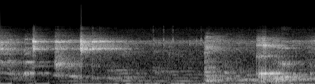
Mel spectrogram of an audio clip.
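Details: Several brief voiced belches, a couple drawn out, from friends in a burping competition; ordinary burps.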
